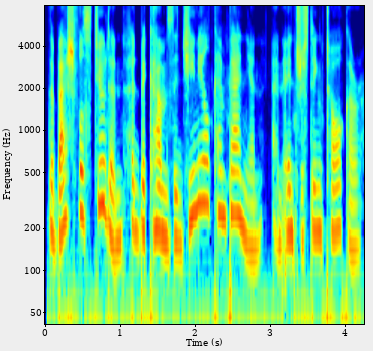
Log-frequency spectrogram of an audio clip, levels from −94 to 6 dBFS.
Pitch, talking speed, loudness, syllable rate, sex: 200 Hz, 155 wpm, -21 LUFS, 5.3 syllables/s, female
